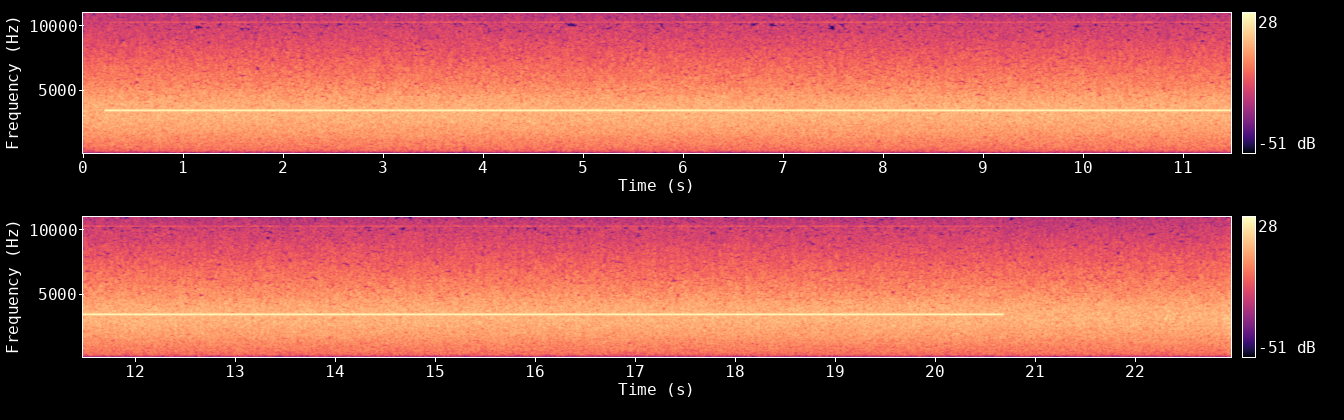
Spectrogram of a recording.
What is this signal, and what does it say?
A steady tone, with radio hiss and a squelch burst at the end. There is no code.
